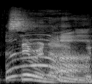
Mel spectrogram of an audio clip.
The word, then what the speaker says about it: Cyrano: Mine is, I picked this also because it wasn't talked about Cyrano. Cyrano, which is how they pronounce it in the film.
